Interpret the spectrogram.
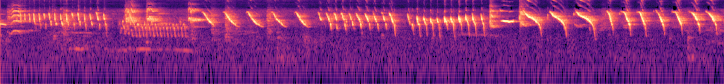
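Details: Canary song as master material for young canaries: buzzy rapid trills give way to clear downward-sweeping whistles repeated in quick series, ending in loud bright descending notes.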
